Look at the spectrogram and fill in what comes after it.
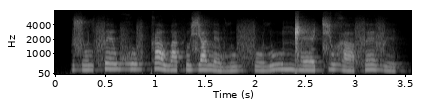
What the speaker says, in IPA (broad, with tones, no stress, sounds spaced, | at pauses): z ʊ˧ l f ɛː˦ w ɣ o˦ v k a˦˨ w a˧ θ ʊ˧ ʑ a˧ l ɛ˨ w l u˧ v f o˨ l uː˦ ŋ͡ǁ ɛː˧ t͡ɕ ʊ˦ ɣ a˨ f ɛ˦ v ɪ˨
